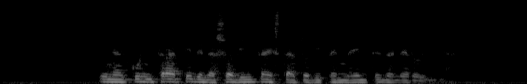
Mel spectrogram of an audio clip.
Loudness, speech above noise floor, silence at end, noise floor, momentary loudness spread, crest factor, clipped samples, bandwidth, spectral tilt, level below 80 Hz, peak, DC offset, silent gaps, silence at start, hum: -45 LUFS; 28 dB; 0.75 s; -72 dBFS; 8 LU; 16 dB; under 0.1%; 16.5 kHz; -6.5 dB/octave; -70 dBFS; -28 dBFS; under 0.1%; none; 0.2 s; none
